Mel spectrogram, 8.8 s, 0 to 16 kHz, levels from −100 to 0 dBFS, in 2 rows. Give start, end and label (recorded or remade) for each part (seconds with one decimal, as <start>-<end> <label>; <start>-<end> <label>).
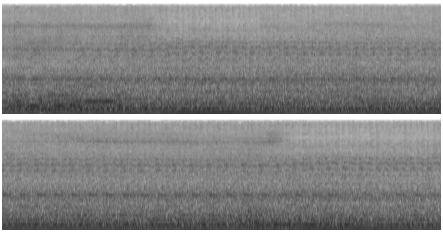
0.0-0.7 remade; 0.7-8.8 recorded

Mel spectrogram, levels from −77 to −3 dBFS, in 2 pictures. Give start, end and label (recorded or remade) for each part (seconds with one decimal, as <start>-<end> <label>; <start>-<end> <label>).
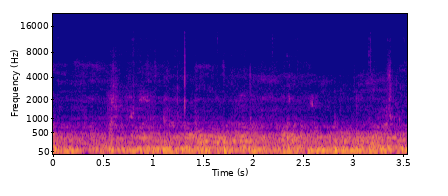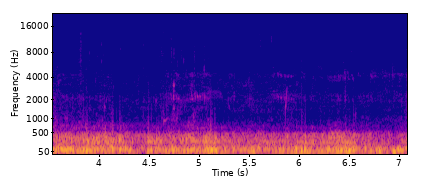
0.0-3.4 remade; 3.4-6.6 recorded; 6.6-7.1 remade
